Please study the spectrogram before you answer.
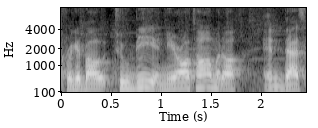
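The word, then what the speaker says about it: NieR: Automata: oh and let's not forget about 2b and near automata and that's how you pronounce it by the way raccoon just just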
